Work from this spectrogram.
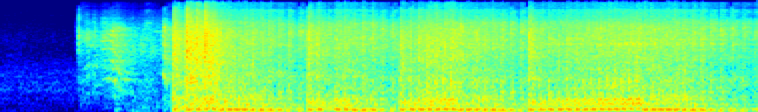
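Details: Royal Enfield non-runner motorcycle after no-spark ignition fault finding: starter churn, engine catches at once and settles into strong steady beat with throttle blips; sounds healthy, some fuel starvation suspected.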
